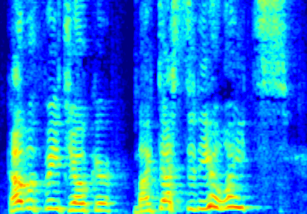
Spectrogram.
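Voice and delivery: high, loud, manic character voice; Mad Hatter. Acted. Little man barreling towards the Joker, high manic shout. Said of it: "you see the Mad Hatter".

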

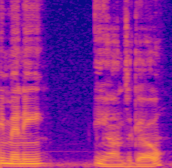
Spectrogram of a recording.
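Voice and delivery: usual speaking voice

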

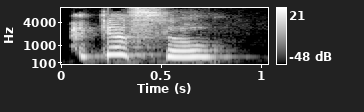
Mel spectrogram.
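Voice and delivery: very high, sing-song cricket asking who's there; high musical cricket. Acted. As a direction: squeak it up high like a tiny cricket. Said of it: "He had a high musical voice".

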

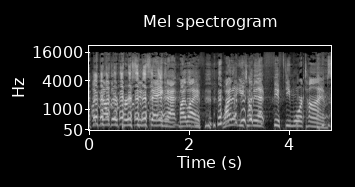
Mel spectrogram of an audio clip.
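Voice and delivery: high-pitched sarcastic rant; mock exasperation. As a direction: whine it with exaggerated sarcasm. Sarcastic rant at not being heard.

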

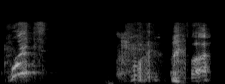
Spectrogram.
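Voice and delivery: sudden very high yelp; shocked disbelief. Retold or imitated. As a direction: react in total disbelief.

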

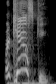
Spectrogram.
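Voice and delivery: high-pitched, exaggerated name; mocking name-call. Host naming the senator, mocking high voice.

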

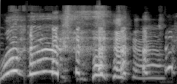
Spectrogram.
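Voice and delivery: high, loud cheer; excited whoop. Real, not acted. Host cheering about picking up kids on Friday, excited whoop. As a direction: whoop with glee.

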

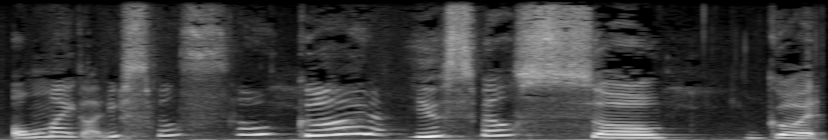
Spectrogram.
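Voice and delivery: high-pitched, gushing emotional praise; getting emotional. Real, not acted. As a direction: gush with emotion, voice climbing high. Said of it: "I'm getting emotional".

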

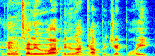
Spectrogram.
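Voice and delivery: put-on jokey Uncle Bryn-style Welsh accent. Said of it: "You've got quite a good Welsh accent".

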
